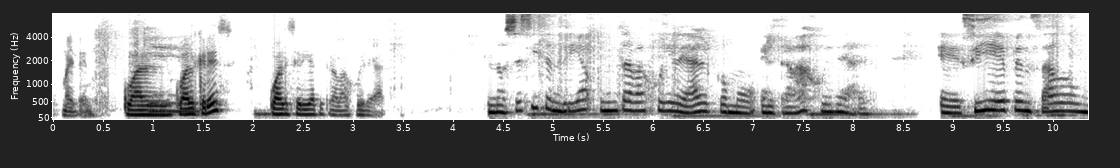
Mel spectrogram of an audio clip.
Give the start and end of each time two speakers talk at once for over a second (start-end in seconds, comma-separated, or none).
none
